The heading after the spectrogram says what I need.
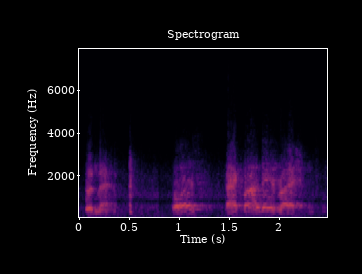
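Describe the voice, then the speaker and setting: An actor playing a steadfast Texas Ranger captain, brisk and authoritative, in an old-time western radio drama. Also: male voice, mid-range voice, very animated, natural voice. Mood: resolute, commanding. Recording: tinny, noisy old radio recording.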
